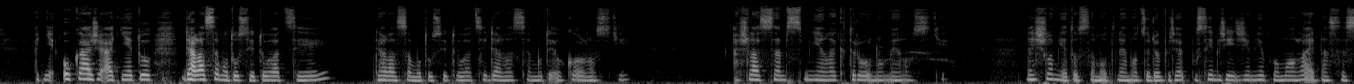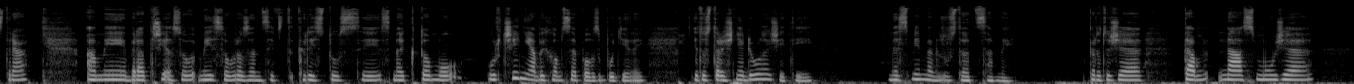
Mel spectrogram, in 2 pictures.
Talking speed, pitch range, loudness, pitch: 150 wpm, 190-215 Hz, -32 LUFS, 200 Hz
